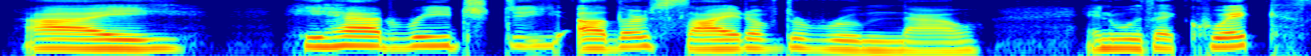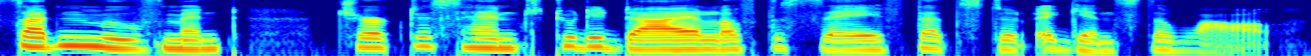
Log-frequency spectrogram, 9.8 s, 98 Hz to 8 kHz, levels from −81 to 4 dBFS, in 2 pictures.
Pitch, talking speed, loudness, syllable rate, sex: 185 Hz, 185 wpm, -20 LUFS, 4.6 syllables/s, female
